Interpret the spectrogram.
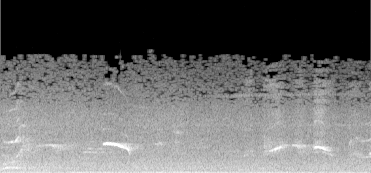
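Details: Practice song of a cucak gentong, the Javan Grey-throated White-eye, still learning its notes: two or three high, clear whistles separated by pauses, over constant low hiss.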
